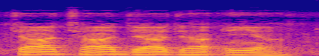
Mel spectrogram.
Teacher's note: च वर्ग को बोलते हैं च, छ, ज, झ, ञ। यह हमारा उच्चारण होता है तालु। · उसका पिछला भाग जो होता है वो तालु कहलाता है। अपनी जीभ को उठा करके आप मुंह के ऊपर हिस्से को टच करेंगे अंदर से तो पीछे की तरफ टच करेंगे तो वो हमारा तालु होगा।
